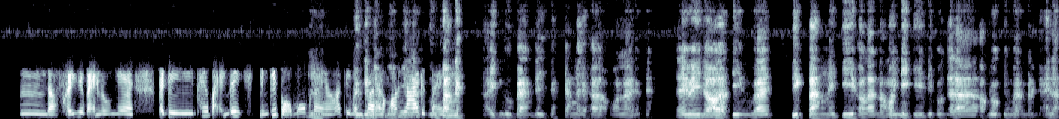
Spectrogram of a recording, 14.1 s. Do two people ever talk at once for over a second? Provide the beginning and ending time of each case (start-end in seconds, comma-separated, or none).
4.7-6.0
